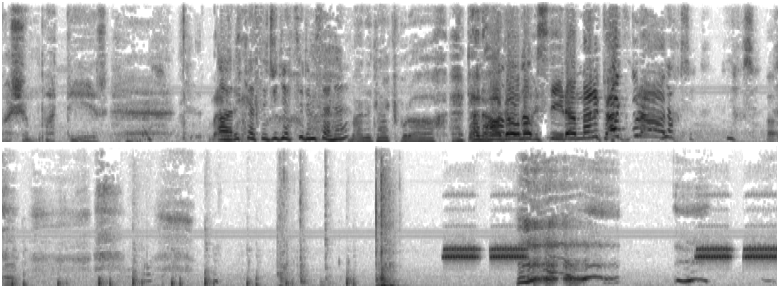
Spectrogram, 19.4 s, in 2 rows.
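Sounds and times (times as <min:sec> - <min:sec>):
speech: 0:00.1 - 0:10.2, 0:16.2 - 0:17.2
telephone ringing: 0:15.2 - 0:16.2, 0:18.4 - 0:19.3.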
